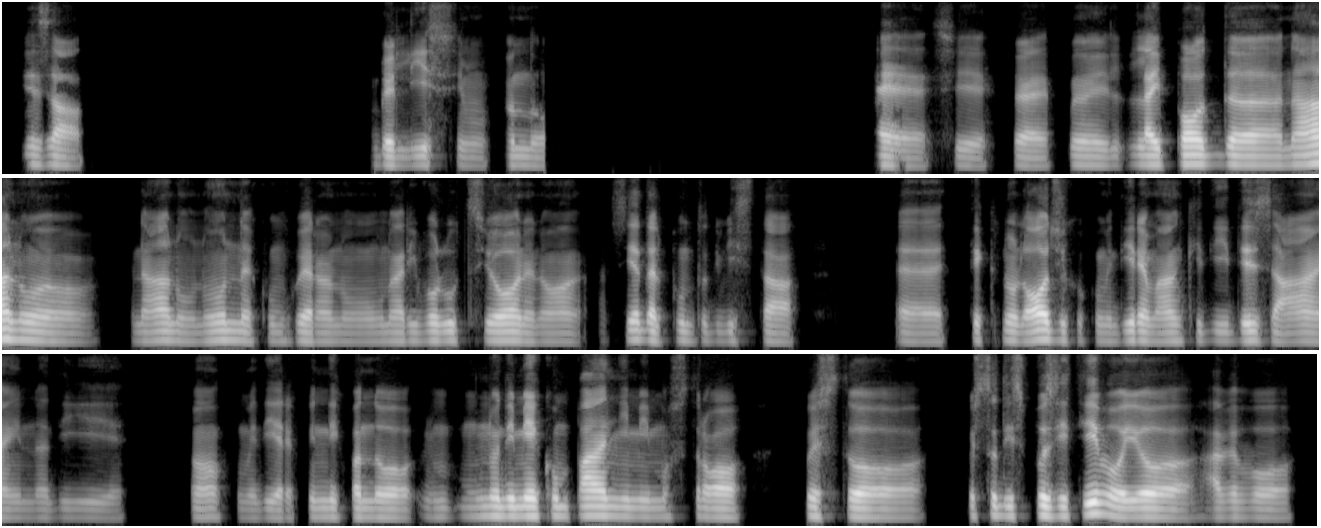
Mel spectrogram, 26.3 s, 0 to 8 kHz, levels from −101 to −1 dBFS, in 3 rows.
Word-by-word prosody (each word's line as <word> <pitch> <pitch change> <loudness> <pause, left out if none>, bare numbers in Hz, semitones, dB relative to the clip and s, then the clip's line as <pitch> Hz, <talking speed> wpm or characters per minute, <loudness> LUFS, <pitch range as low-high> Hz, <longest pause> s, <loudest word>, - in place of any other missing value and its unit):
Esa 110 -4 -3 1.9
Bellissimo 105 -1 -5
quando 105 -2 -9 2.2
Eh, 100 -4 -1
sì 100 -3 -11
cioè 95 -1 -3
que 110 -1 -4
il 105 0 -9
l'iPod 115 +1 +4 0.4
nano 115 -4 +3 0.2
nano 110 0 -2
o 105 - -11
non, 115 +1 -3
comunque 105 +1 -7
erano 105 -1 -6
una 105 +1 -8
rivoluzione, 110 0 -1
no, 100 0 -8 0.2
sia 125 - -2
dal 110 -3 -1
punto 110 -1 -12
di 110 - -22
vista, 105 -2 -6 0.7
ehm, 100 -1 -6 0.2
tecnologico 115 0 +3
come 105 0 -13
dire 115 +2 0
ma 105 -1 -4
anche 110 +1 -5
di 110 0 -13
design, 105 -2 -2
di 100 -1 -18 0.4
no, 105 0 -6
come 100 -1 -17
dire 100 0 -8
quindi 110 -1 -7
quando 105 -2 -1
un 110 0 -17
uno 115 +1 -1
dei 115 0 +4
miei 115 0 +7
compagni 120 0 +3
mi 110 -1 -5
mostrò 110 -1 -1 0.4
questo 105 -3 +1 0.2
questo 125 +1 -5
dispositivo 120 +2 +4
io 105 -2 +5
avevo 105 -1 -7
110 Hz, 110 wpm, -25 LUFS, 105-115 Hz, 2.2 s, miei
